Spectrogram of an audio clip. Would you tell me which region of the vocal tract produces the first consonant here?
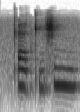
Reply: velum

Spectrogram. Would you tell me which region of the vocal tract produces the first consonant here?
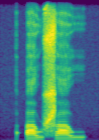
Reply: throat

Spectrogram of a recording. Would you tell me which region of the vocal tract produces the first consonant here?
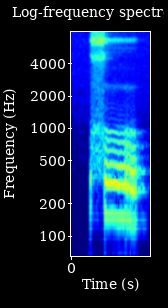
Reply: velum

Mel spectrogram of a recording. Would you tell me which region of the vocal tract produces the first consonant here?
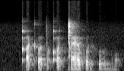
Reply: uvula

